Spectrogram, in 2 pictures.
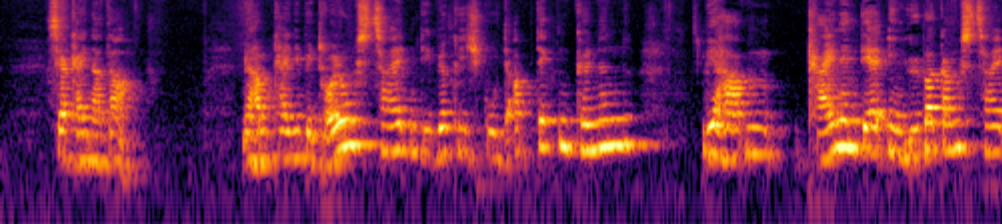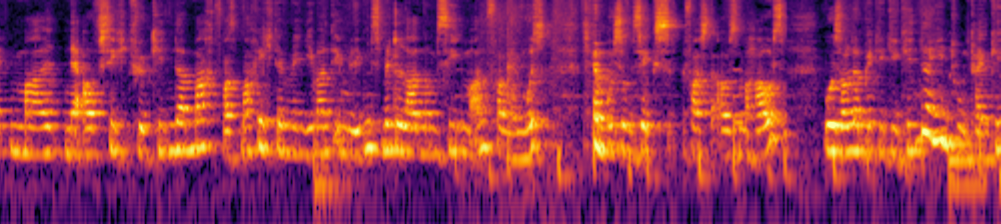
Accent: Munich, Bavaria, Germany; born there; Gebürtig bin ich Münchner. Wir waren 10 Kinder und haben eigentlich, sag ich mal, wie in Großfamilie gelebt.

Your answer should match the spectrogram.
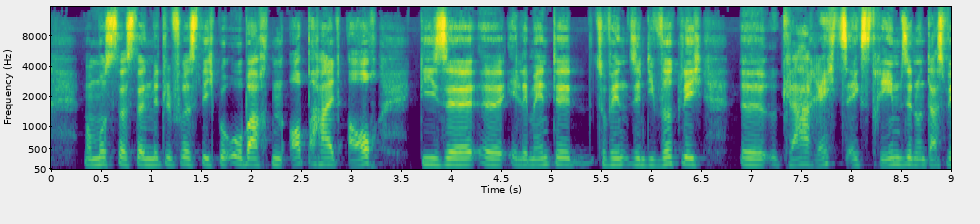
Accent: Germany; Also das Land ist schon komplexer, als wir es wahrnehmen als Deutsche.

